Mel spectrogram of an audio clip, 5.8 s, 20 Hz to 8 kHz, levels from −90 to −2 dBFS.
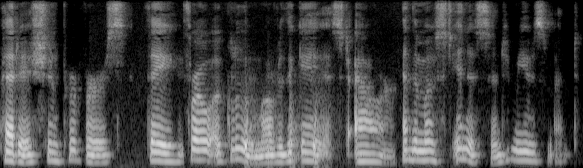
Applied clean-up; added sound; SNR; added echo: neural mask model Resemble Enhance denoiser.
